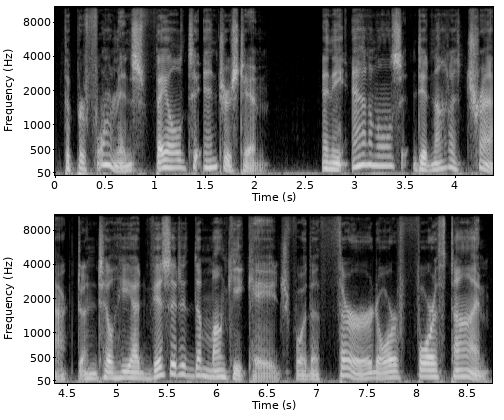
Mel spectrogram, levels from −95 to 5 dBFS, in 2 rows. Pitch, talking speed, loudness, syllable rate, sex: 120 Hz, 170 wpm, -18 LUFS, 4.8 syllables/s, male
